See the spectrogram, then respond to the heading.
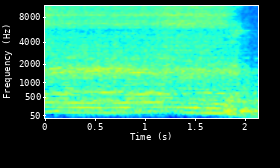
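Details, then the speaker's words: Kymco Vitality scooter: steady engine drone whose revs sag when the brake is applied, showing the centrifugal clutch engaging too early, leaving no torque to pull away; CVT drive needs adjustment and service. "hamulcu słyszycie to różnice w obrotach Moi drodzy co to może oznaczać to oznacza tylko jedno że sprzęgło Za szybko nam zasprzęgla i ten silnik nie ma momentu obrotowego i mocy do tego żeby ruszyć i się rozpędzić"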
